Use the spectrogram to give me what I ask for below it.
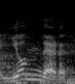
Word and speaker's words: Yondr: producto que se llama Yonder. Así, como Tinder, pero con Y, Yonder, así como la misma pronunciación, que es muy sencillo.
